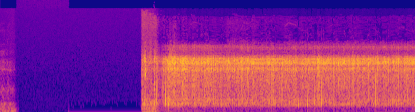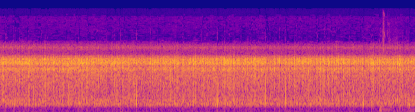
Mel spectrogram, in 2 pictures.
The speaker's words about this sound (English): Supposed to be a static sound, but it didn't go as planned.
